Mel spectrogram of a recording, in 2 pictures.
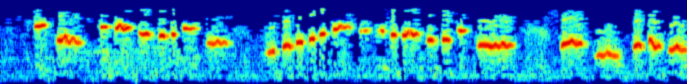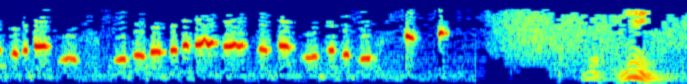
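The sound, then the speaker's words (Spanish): A person, the first participant in a whistling game, whistles a lively, wandering melody of short chirpy notes for about seventeen seconds, clear, followed briefly by a voice speaking. “Bueno, a ver, dame el primer silbido, Es mi papá.”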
